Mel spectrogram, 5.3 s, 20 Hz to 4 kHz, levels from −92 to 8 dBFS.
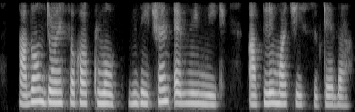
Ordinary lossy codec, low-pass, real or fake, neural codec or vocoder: none; 3.6 kHz; fake; autoencoder, 22.05 kHz, a latent of 192 numbers a frame, VITS, trained on one speaker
